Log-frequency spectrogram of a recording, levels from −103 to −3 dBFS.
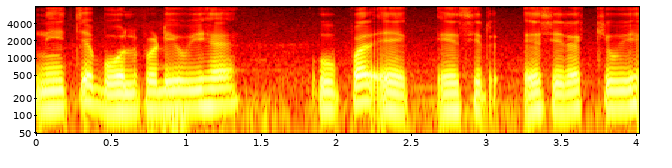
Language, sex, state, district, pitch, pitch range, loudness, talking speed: Hindi, male, Uttar Pradesh, Saharanpur, 130 Hz, 120-140 Hz, -15 LUFS, 195 wpm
